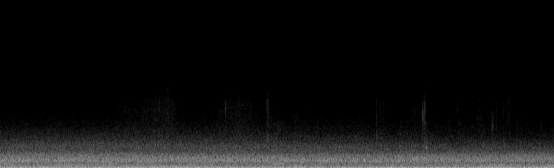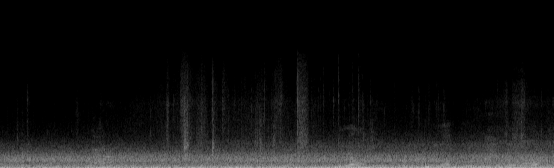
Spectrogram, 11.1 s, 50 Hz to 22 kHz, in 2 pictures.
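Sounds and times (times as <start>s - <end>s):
boat motor rumbling: 0.0s - 11.0s.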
